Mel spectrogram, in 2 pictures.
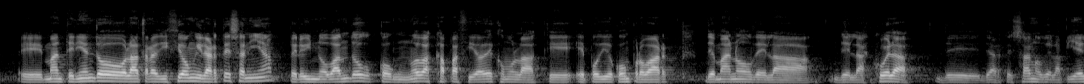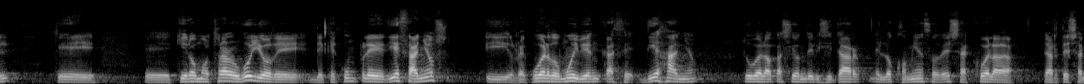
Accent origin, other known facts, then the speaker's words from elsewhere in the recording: Ubrique, Andalusia, Spain; Gracias por invitarme una vez más a estar aquí en mi pueblo, en Ubrique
